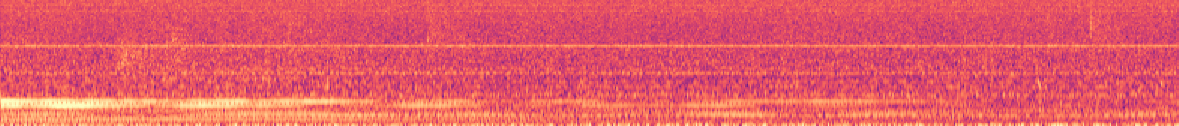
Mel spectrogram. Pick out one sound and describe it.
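A piano plays soft, held notes that slowly fade.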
